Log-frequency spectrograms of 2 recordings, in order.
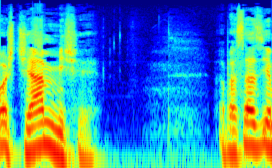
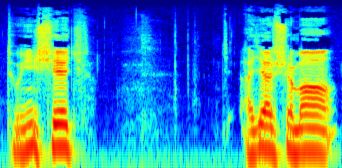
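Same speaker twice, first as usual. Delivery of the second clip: ordinary talk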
